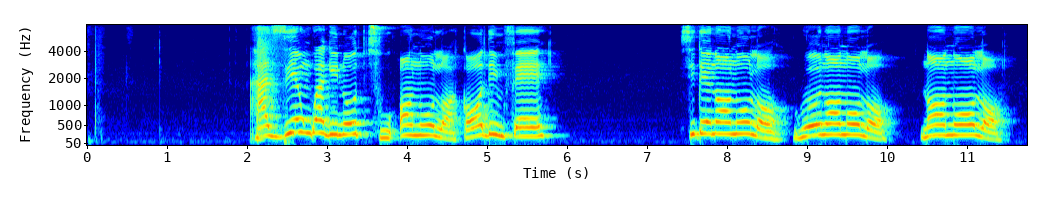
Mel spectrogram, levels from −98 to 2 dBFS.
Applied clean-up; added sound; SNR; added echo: none; Snare drum; 18 dB; none.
